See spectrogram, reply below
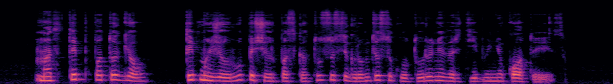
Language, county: Lithuanian, Utena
